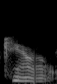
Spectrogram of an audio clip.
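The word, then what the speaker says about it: Carroll: Okay, so we have Ms. Carol, C-A-R-R-O-L, last name D-R-E-N-N-A-N. Not quite. The first name is odd. It's spelled just like a man's, Carol. It's C-A-R-R-O-L-L. – That's what I have. C-A-R-R-O-L-L. C-A-R-R-O-L-L.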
